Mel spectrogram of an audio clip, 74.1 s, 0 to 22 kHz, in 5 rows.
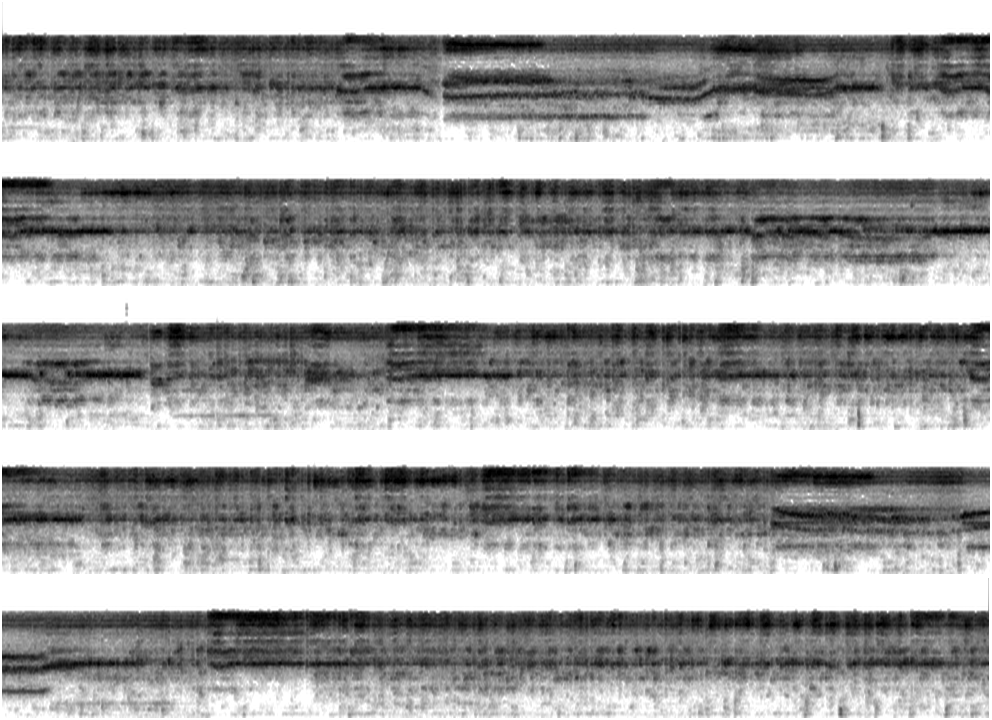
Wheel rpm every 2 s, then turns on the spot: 230, 240, 230, 190, 160, 200, 220, 230, 230, 240, 230, 240, 230, 230, 220, 220, 230, 230, 230, 240, 230, 230, 230, 230, 230, 230, 230, 230, 210, 200, 220, 230, 230, 230, 230, 230, 230.
none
